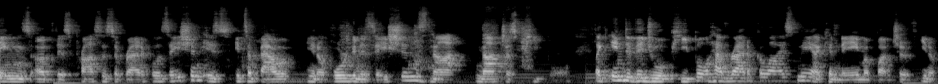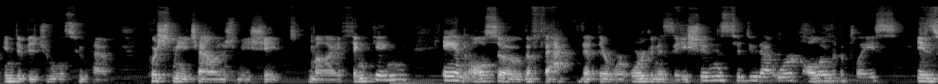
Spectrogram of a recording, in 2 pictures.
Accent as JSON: {"language": "English", "town": "New York City", "region": "New York", "country": "United States", "tie": "born or raised there", "said": "I was born in the Bronx. I live and work in the Bronx"}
